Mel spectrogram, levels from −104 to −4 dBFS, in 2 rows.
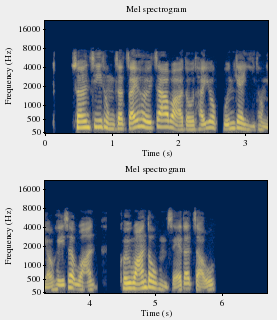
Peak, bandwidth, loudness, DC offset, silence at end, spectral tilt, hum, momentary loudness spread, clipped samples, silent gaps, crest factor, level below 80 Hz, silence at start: -4 dBFS; 7.6 kHz; -23 LUFS; under 0.1%; 0.8 s; -5.5 dB/octave; none; 9 LU; under 0.1%; 2.59-2.67 s, 4.13-4.18 s, 4.28-4.47 s; 20 dB; -66 dBFS; 0.4 s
